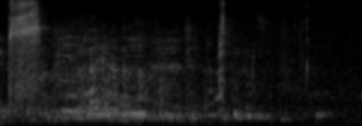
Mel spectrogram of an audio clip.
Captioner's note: audience laughing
